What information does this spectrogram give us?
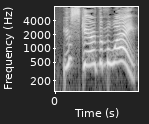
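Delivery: high, mildly indignant reproach; acted scolding. Chopper at the door blames Ray, acted scolding. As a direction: lift the pitch in mock reproach.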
